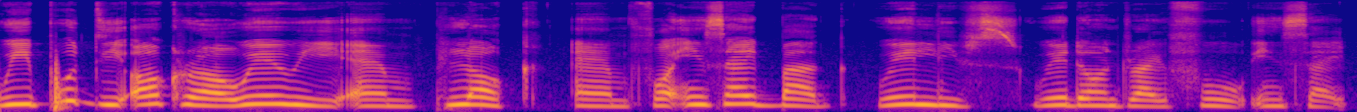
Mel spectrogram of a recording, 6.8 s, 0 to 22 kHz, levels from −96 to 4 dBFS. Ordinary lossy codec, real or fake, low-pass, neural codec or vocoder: none; real; none; none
